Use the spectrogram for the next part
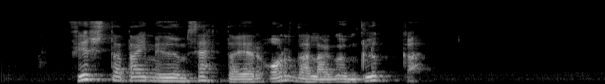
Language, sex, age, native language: Icelandic, male, 60-69, Icelandic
